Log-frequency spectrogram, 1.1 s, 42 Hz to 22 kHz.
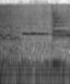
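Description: A horse in The Witcher 3 gives a short, loud, high whinny that rises and wavers over a steady galloping background.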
